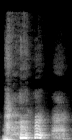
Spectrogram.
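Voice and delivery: sudden high loud laugh; high burst of laughter. Real, not acted. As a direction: break into a real laugh.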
